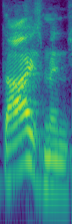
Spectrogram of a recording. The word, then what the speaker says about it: Theismann: Joe Theismann changed it to rhyme with Heisman, but he didn't win the Heisman.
